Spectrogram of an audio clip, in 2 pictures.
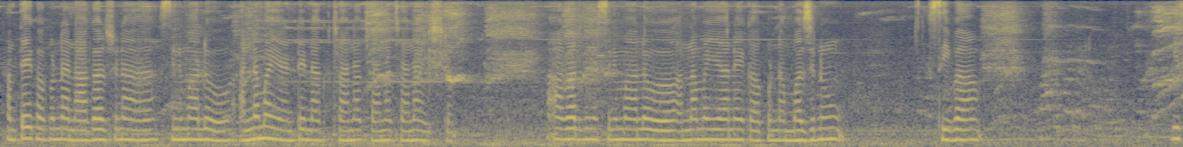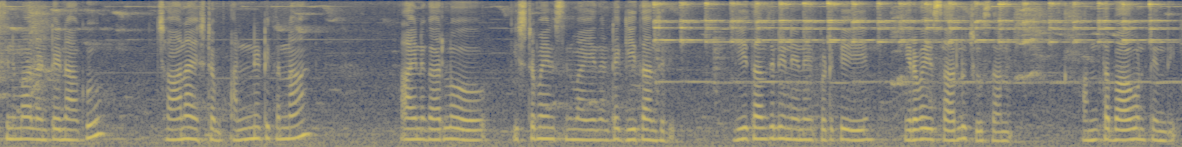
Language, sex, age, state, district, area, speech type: Telugu, female, 30-45, Andhra Pradesh, Sri Balaji, rural, spontaneous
